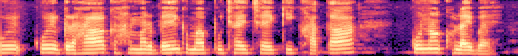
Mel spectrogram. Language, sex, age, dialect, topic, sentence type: Maithili, female, 36-40, Angika, banking, question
